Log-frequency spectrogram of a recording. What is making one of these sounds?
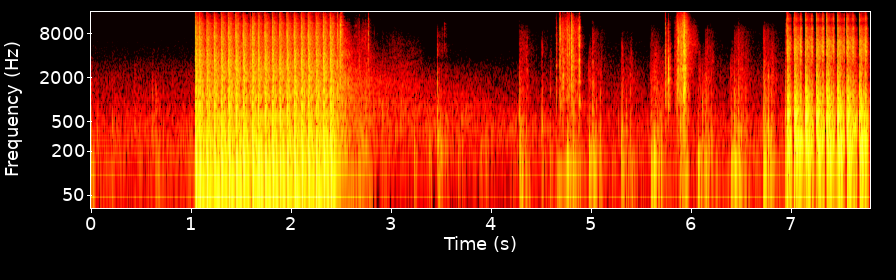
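A rifle fires in rapid bursts, close by.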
